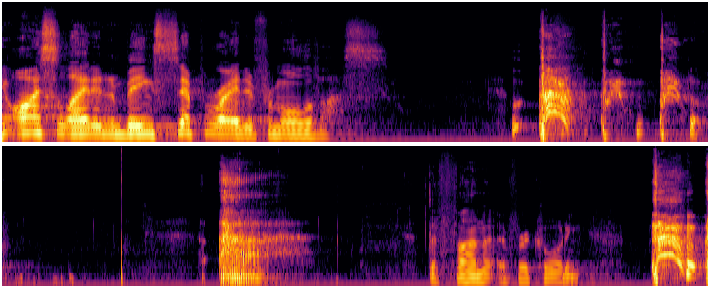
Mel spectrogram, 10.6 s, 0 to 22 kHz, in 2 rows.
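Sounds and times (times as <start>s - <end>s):
speech: 0.0s - 2.8s, 8.5s - 10.5s
person coughing after choking on saliva: 3.8s - 5.4s, 6.9s - 7.6s, 10.2s - 10.5s.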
